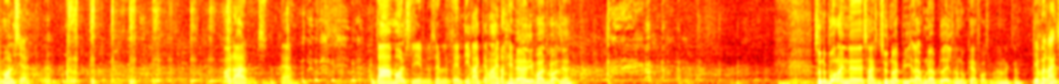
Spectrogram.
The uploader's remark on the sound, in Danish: LIVE fra Comedy Zoo Aarhus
